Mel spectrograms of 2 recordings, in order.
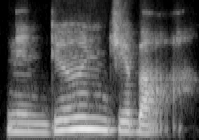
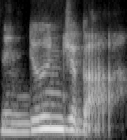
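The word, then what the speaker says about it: Nindoonjiba: would say Thunder Bay Nindun Jiba. Nindun Jiba. So this is also shortened. So you might hear Nindunji in some dialects, but the full pronunciation is Nindunjaba.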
